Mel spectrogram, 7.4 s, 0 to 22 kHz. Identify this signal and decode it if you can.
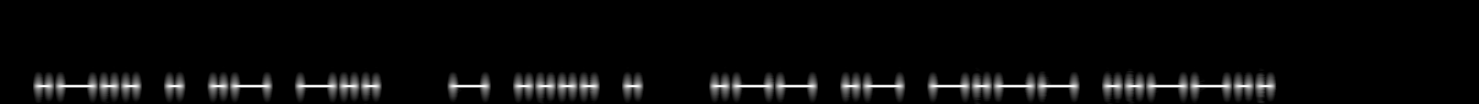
Morse code, heard as a keyed tone, about 22 wpm, 700 Hz. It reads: LEAD THE WAY?
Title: Sentences from Top 1000 Words - Review Part 2 - 22wpm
